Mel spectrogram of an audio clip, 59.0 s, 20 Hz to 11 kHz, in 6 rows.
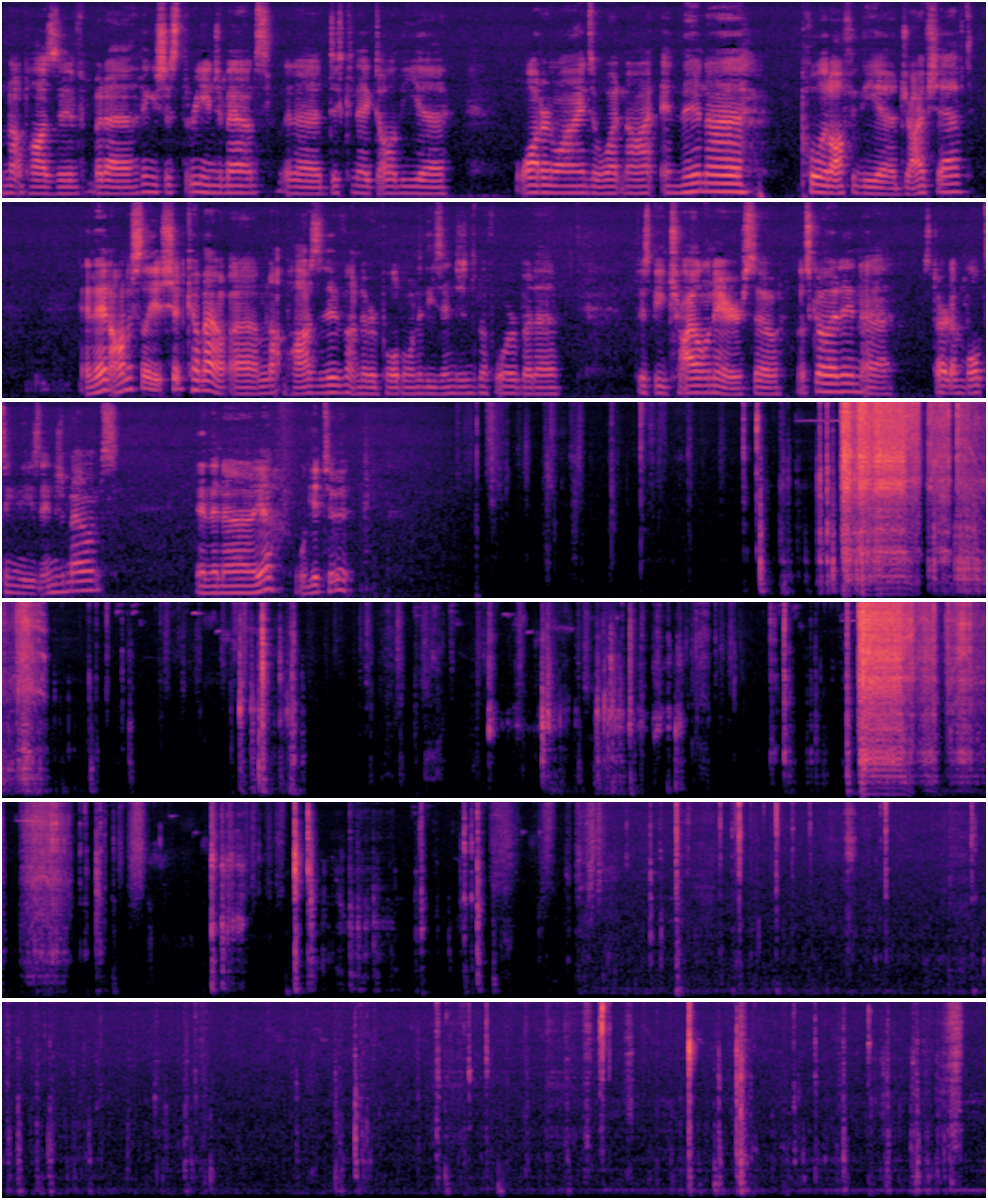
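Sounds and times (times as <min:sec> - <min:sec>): power tool bursts: 0:28.0 - 0:30.0, 0:38.0 - 0:40.1.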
